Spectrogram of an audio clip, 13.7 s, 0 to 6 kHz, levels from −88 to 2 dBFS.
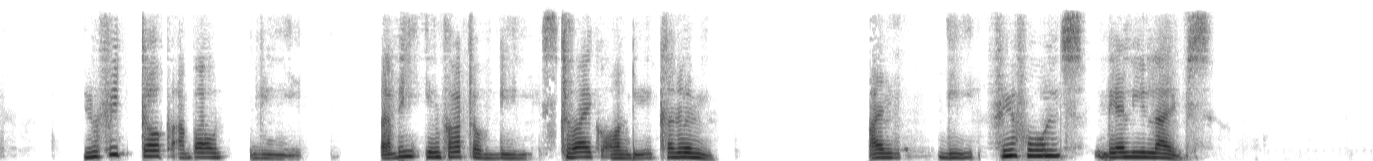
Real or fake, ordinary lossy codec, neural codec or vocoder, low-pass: fake; AAC, 32 kbps; codec, 16 kHz in and 24 kHz out, 0.6 kbps, FireRedTTS-2 codec; 5.4 kHz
